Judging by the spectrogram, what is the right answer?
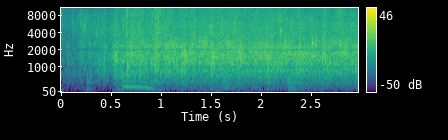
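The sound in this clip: Steady, full applause from an audience welcoming a doctor to give a talk, a dense wash of clapping that swells quickly and holds evenly loud throughout.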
